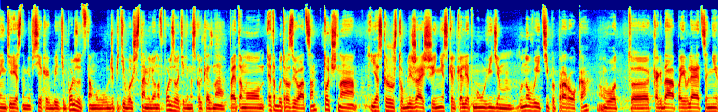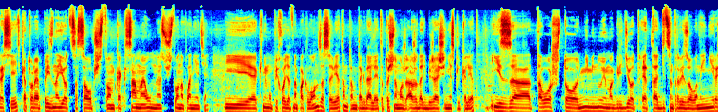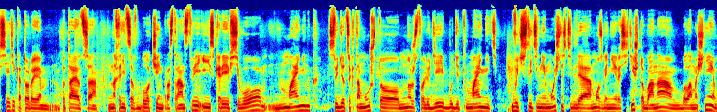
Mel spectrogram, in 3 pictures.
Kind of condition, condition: setting, busy venue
